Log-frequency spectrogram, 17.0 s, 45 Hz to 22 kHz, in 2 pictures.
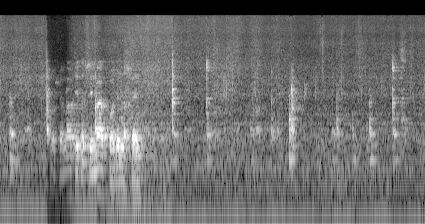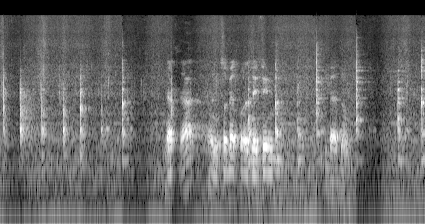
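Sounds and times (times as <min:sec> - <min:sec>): food sizzling in a pan: 0:00.0 - 0:17.0
wooden spoon scraping a pan: 0:00.0 - 0:17.0.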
